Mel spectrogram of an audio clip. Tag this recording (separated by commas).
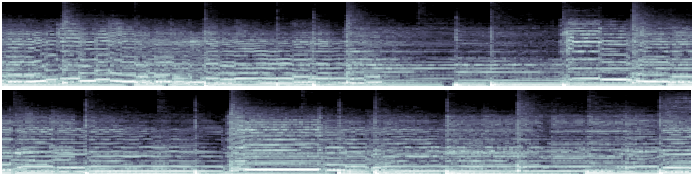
Music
